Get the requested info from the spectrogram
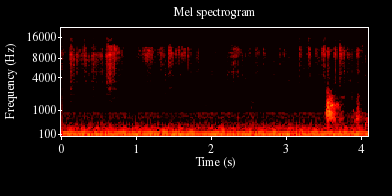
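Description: Faint crinkling and swishing of loose gold leaf flakes being brushed off with a soft brush, over a steady low hum. A brief, slightly louder sound comes near the end.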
